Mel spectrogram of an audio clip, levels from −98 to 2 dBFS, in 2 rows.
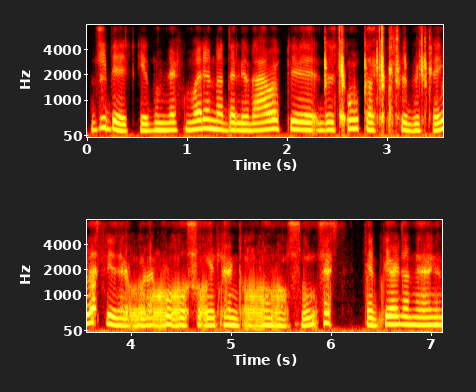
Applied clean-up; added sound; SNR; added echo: neural diffusion model UNIVERSE++.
